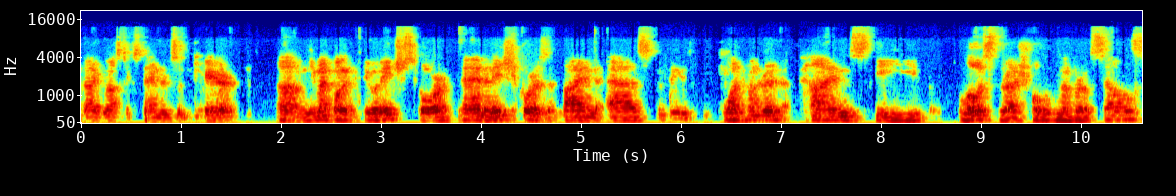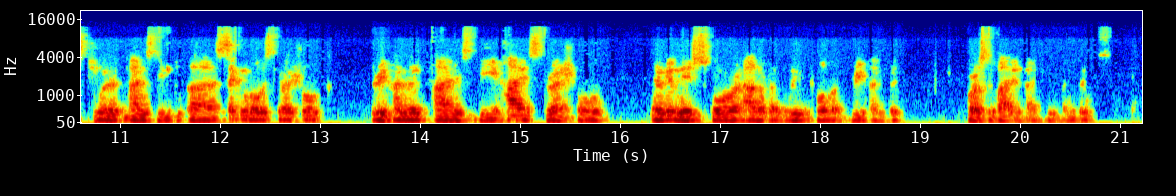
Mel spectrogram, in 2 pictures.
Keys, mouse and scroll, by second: 4.1-5.0 scroll down 1, 5.0 click, 5.0 scroll down 1, 7.0 click, 10.2-14.5 scroll down 1, 14.5-15.3 scroll up 1, 15.3-15.8 drag, 15.3-16.1 scroll up 1, 15.8 d, 16.1 scroll down 1, 17.0-17.7 drag, 17.7-18.6 scroll down 1, 18.6-19.4 scroll down 1, 19.4 click, 19.4-20.2 scroll down 1, 20.2-20.8 scroll down 1, 20.8-21.2 drag.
